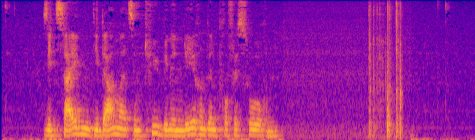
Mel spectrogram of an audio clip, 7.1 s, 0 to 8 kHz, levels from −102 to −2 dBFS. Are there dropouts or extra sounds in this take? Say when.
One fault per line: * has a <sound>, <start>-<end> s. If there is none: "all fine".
* has a thud, 5.5-6.1 s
